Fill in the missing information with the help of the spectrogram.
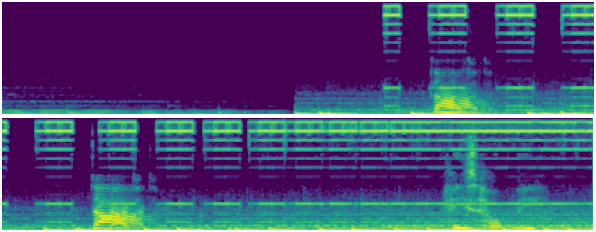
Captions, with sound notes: (heart pounding) (dramatic music) (alarm blaring) - Dad! Dad! Please help me.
